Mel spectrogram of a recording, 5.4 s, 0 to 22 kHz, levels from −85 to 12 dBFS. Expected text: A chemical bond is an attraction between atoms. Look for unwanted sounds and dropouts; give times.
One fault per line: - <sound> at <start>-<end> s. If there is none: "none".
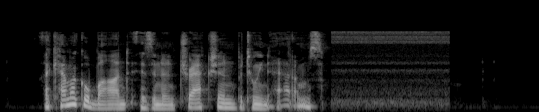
none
